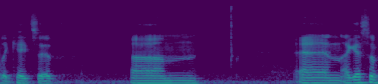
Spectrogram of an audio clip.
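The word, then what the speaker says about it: Cait Sith: uh in this game is going to be pronounced as Kate Sith yeah it looks like Kate Sith I'm pretty sure anyone in America who ever played The Originals called the Kate Sith um and I guess some people are mad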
